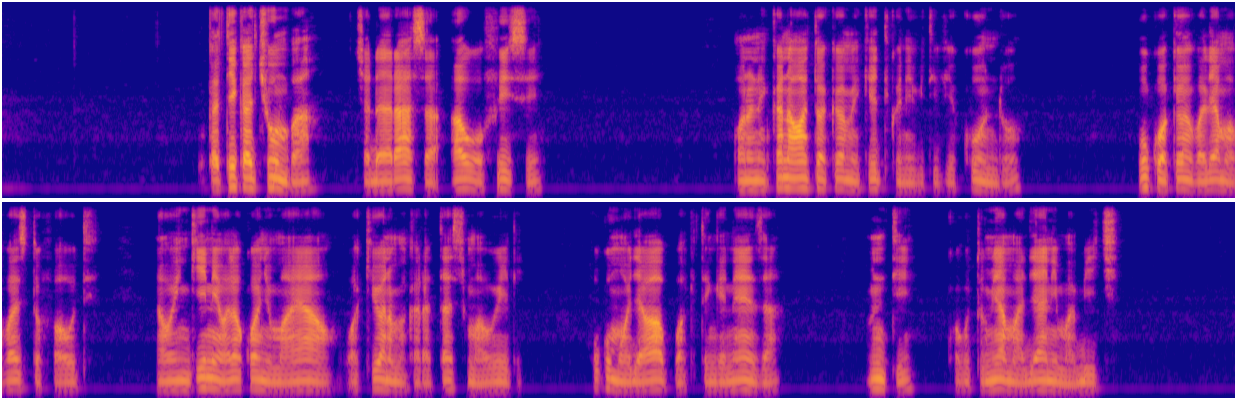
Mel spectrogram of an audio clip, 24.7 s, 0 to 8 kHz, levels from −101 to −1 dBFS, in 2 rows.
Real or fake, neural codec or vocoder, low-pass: real; none; 7.2 kHz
